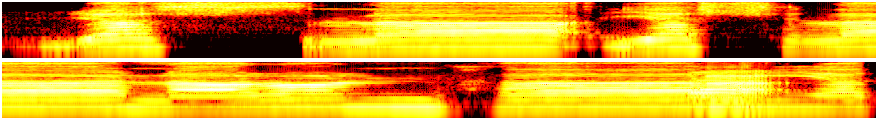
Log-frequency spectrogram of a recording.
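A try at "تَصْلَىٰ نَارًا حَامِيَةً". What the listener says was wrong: Titiknya di atas. Tasla.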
